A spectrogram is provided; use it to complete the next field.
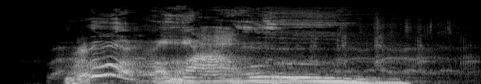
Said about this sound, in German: Plötzlich flog eine Tür am anderen Ende des Dachbodens auf. Ein ungeheuer lautes Brüllen fegte Carla zu Boden.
